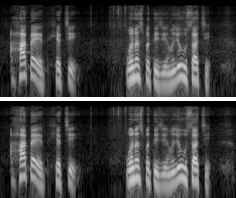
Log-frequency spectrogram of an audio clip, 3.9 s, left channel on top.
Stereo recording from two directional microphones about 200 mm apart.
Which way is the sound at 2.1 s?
25° right (ahead or behind).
